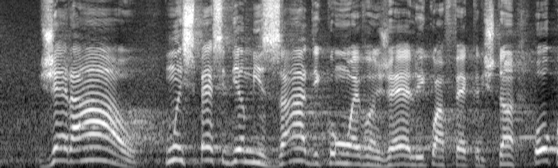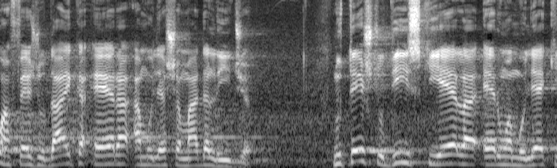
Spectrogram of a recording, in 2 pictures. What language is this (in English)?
Portuguese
